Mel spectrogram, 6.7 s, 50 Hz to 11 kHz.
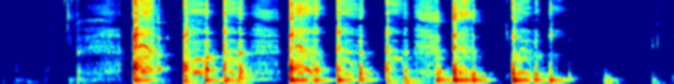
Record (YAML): cough_length: 6.7 s
cough_amplitude: 32768
cough_signal_mean_std_ratio: 0.39
survey_phase: beta (2021-08-13 to 2022-03-07)
age: 18-44
gender: Male
wearing_mask: 'No'
symptom_none: true
smoker_status: Never smoked
respiratory_condition_asthma: false
respiratory_condition_other: false
recruitment_source: REACT
submission_delay: 4 days
covid_test_result: Negative
covid_test_method: RT-qPCR
influenza_a_test_result: Negative
influenza_b_test_result: Negative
